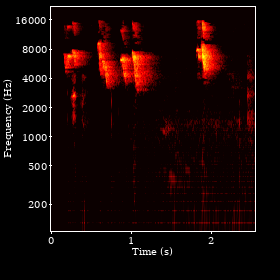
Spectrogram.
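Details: White leucistic European goldfinch: a few bright, high twittering notes in short bursts separated by brief gaps, over a faint background hiss.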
